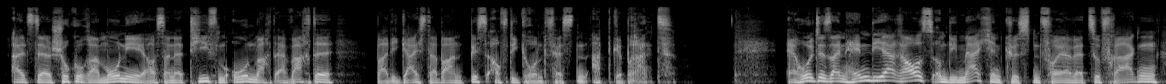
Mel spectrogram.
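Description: Deep guy reading a silly fairy tale for kids, playful, dry studio sound. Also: no room sound. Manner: lively, playful storytelling. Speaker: storyteller. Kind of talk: scripted comic fairy-tale narration.

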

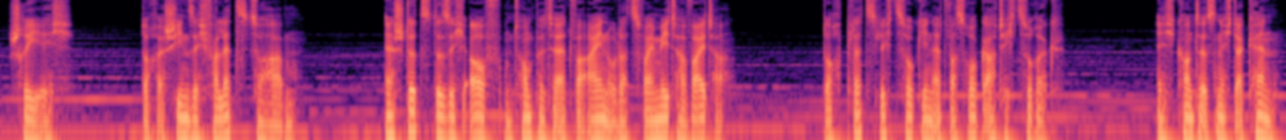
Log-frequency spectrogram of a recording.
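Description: A man narrating a scripted horror story in a steady, dramatic reading. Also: low-pitched.

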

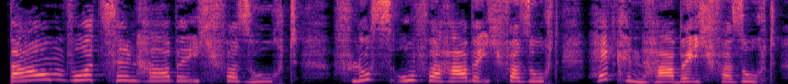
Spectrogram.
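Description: A fretful mother pigeon, played by a woman reading a storybook, shrieks and scolds in a high, piercing voice. She sounds forever indignant and suspicious. The sound is close and dry. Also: slow, a bit bright, dry recording, heavily acted. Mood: lamenting. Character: shrill fretful female pigeon guarding eggs.

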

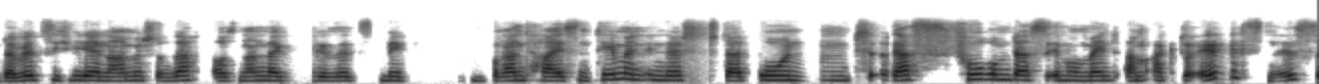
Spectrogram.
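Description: A woman's voice: medium pitch, no echo. A woman explaining her work as an association spokeswoman in a podcast interview, on a slightly lo-fi track.

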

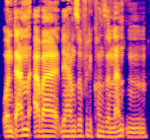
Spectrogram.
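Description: Man, from Germany, fairly low pitch, casual interview chat, switches into American-accented English phrases, very dry sound. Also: flat delivery, fast, fairly bright tone, dry recording. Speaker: guest singer.

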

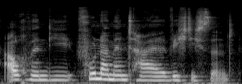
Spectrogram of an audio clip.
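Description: A woman's voice: medium pitch, fairly even intonation, moderate pace, mellow. A young woman hosting a solo talk, speaking earnestly and reflectively, often restarting and repeating words. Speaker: podcast host.

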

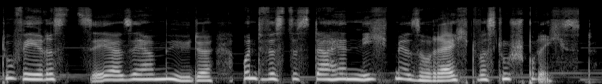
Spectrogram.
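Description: A woman voicing a gentle, motherly queen of sleep in a storybook, speaking softly and calmly. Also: medium pitch, a little slow, faint music behind, close to an everyday voice. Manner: soft, calm and warm scolding.

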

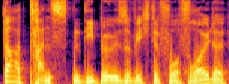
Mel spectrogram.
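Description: A man's voice: lowish voice, a little slow, darkish tone, no room sound, studio quality. A man narrating a comic fairy tale in a mock-solemn storytelling manner. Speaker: podcast host and narrator.

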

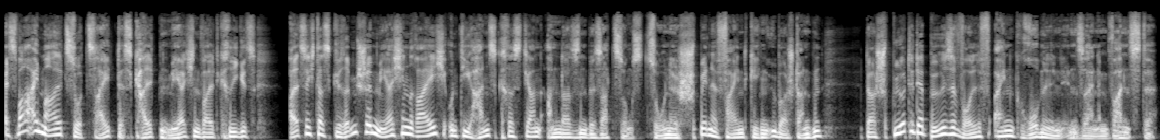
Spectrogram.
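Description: A man with a Saxon accent narrates a comic fairy tale slowly and with very lively swings in pitch. His voice is lowish and husky. The studio sound is close and dry. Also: dry recording. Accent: Saxon German. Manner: slow, playful storytelling. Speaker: storyteller.

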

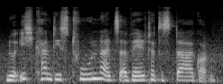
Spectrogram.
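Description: Here a lightly acted, mid-range voice gives a solemn reading with slight background noise. It belongs to someone portraying an earnest, defensive islander in an improvised radio play, speaking with deliberate care as though reading aloud.

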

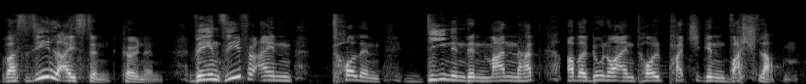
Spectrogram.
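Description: Lively, slow-paced male preacher. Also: high voice. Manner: animated, mocking asides and rhetorical questions. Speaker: pastor. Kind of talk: sermon.

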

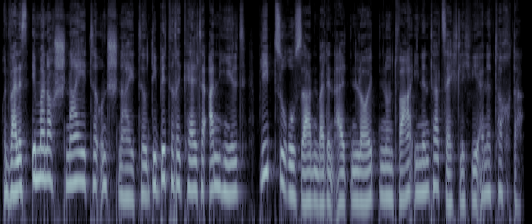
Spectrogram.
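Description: A woman reads a fairy tale aloud in a lively, expressive storytelling manner. Her voice sits low. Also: normal speed, few pauses. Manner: warm, lively storytelling with sound effects.

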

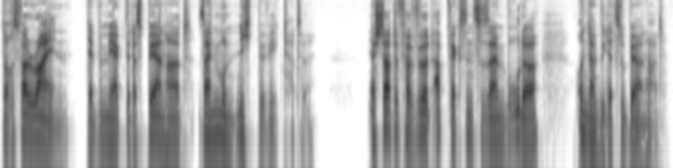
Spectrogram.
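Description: Man, horror story narration, low voice, gravelly, dry close sound, measured dramatic reading. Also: a little mellow, no room sound.

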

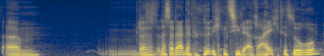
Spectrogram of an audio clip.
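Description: A man hosting a podcast, giving chatty, encouraging advice straight to the listener and often checking in with a quick "ja?". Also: mid-range voice, gravelly, warm tone, slightly rough. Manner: chatty, encouraging, addresses listener directly with frequent "ja?". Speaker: podcast host and coach. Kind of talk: casual podcast advice monologue.

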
